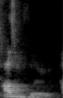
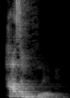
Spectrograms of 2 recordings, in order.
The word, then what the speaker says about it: Hasenflug: See, my family always said that the P was silent. They would just say, it's Hasenflug, Hasenflug. But the P isn't actually silent. It's just awkward to say. Yeah. In fact, it's pronounced Hasenflug.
